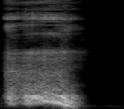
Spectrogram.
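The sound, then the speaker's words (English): A single gravelly throat clearing lasting under a second, a rough low rasp that swells and then cuts off into silence, with no talking. “It makes me, like right now, I have to clear my throat.”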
